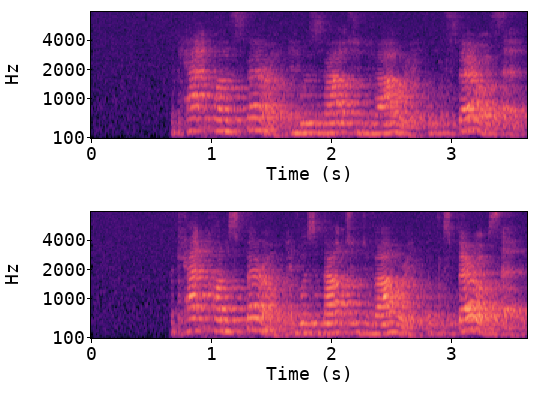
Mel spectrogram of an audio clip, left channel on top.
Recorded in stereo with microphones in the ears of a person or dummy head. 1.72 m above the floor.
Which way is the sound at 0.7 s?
75° right (ahead or behind).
